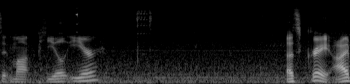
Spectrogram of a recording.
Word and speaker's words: Montpelier: Well, you pronounce it French, so do with that what you will.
